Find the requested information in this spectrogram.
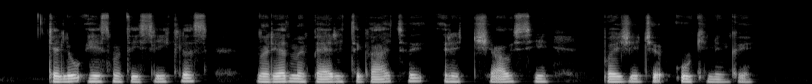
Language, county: Lithuanian, Telšiai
